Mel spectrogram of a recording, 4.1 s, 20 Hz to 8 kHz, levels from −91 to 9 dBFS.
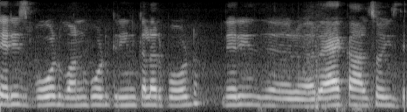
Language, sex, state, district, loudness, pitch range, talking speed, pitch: English, female, Odisha, Nuapada, -17 LUFS, 205-220 Hz, 220 wpm, 215 Hz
